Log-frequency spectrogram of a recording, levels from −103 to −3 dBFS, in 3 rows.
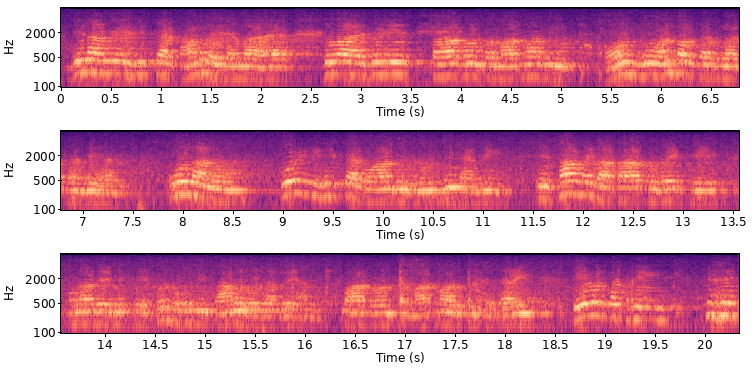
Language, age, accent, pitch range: Hindi, 50-69, native, 165-260 Hz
